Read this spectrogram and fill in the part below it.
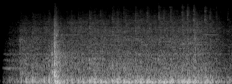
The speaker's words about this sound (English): Cars are cycling in and out to fill up, but I'm not here to gab about gas.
